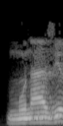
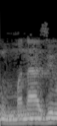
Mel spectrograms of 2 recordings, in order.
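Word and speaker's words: مُناظر: علیہ سے سنا کہ لوگ اس کا تلفظ غلط کرتے ہیں. لوگ مناظر بولتے ہیں، ماں پر میم پر کیا بولتے ہیں؟ پڑھتے ہیں فتحہ زبر. فرمایا کہ صحیح تلفظ مناظر ہے، میم پر کیا ہے؟ ضمہ ہے، پیش ہے.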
